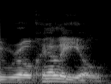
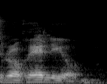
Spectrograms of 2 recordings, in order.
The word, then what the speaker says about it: Rogelio: I understand that because if you say my name in English people say Rogelio no I just say git um I've gotten that a lot of times and I say it's Rogelio yeah that's my real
